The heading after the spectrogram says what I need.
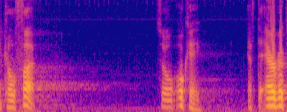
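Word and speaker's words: الكوثر: Inna a'atayna kal kawsar, that's not correct, right? It's kal kawfar.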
